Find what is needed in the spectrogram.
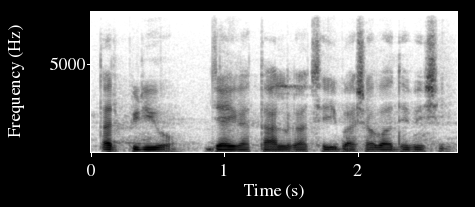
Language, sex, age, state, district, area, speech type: Bengali, male, 18-30, West Bengal, Uttar Dinajpur, urban, spontaneous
